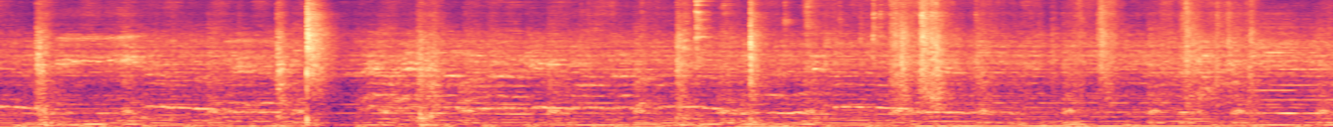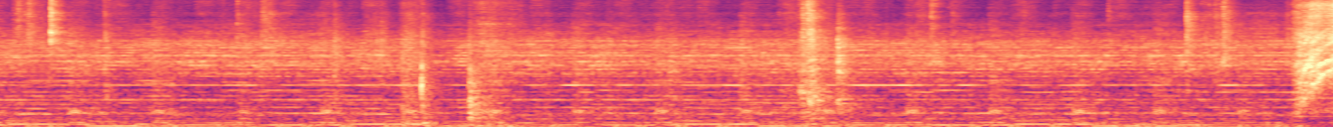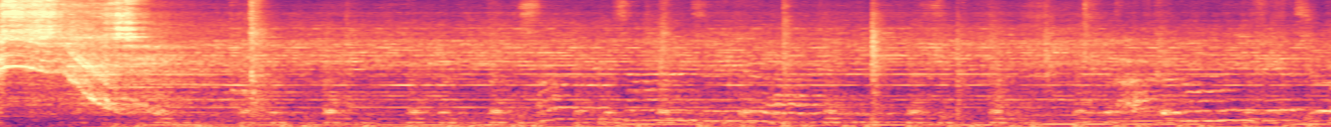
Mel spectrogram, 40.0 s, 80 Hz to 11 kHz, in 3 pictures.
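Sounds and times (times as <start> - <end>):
rock music with guitar and drums: 0.0 - 39.9
miter saw cutting: 26.2 - 29.2.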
